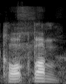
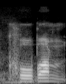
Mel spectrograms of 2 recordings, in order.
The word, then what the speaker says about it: Cockburn: But he actually got fed up with folk saying Steve Cockburn, that he changed his name on the gal in AD to Coburn.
